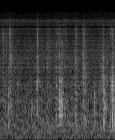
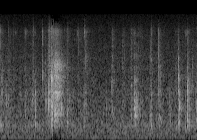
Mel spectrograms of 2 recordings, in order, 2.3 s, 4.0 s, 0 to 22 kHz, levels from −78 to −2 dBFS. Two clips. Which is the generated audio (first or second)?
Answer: first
